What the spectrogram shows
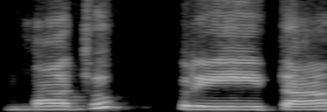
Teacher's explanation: మధు ధ అన్నది మళ్ళీ మహాప్రాణం కాబట్టి ఒత్తి పలకాలి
